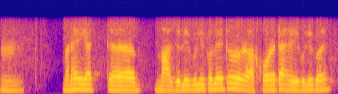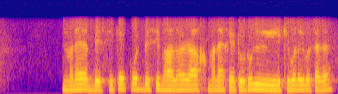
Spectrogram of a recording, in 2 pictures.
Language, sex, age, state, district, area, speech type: Assamese, male, 18-30, Assam, Majuli, urban, conversation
